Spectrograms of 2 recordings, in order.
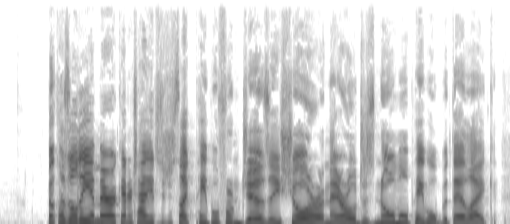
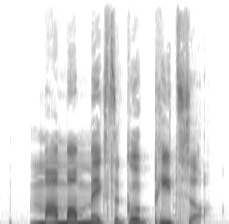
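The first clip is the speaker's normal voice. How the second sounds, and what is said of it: Put-on Jersey Shore accent. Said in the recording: “that's my, like, Jersey Shore accent. I don't know if that's good or bad.”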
